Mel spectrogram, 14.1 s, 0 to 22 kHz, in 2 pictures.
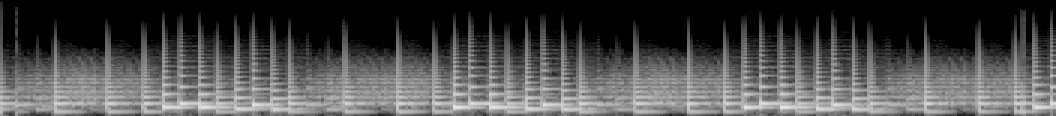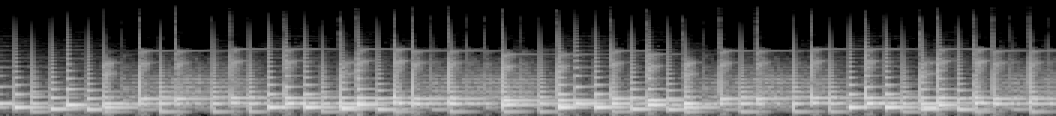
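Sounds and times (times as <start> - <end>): electronic music with beat: 0.0 - 14.0.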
